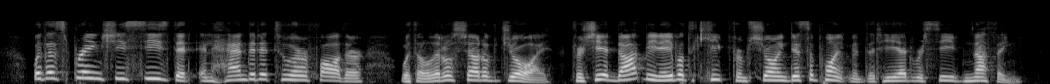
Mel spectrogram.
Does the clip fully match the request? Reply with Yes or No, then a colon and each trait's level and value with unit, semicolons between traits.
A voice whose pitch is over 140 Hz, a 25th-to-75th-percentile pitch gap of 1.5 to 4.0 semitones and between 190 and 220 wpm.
No: high, 190 Hz; wide, 5.6 semitones; average, 195 wpm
